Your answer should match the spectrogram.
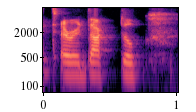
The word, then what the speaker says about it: pterodactyl: Oh my god, you sounded like a pterodactyl. The P is silent.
